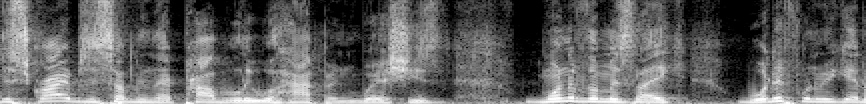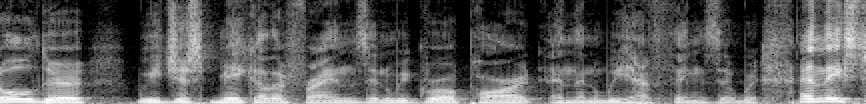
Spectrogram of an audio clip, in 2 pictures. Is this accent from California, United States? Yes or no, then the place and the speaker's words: no; Staten Island, New York, United States; also born or lived in Brooklyn; I remember when I was a little kid, we moved in New York from Brooklyn to Staten Island. And I was, like, so heartbroken because, like, all my friends were there.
